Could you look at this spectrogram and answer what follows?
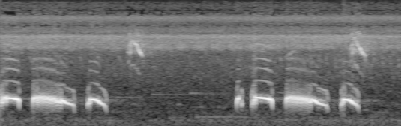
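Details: Spotted dove coos offered as a lure, two matching phrases: a sharp pip, a level coo, a longer vibrating coo and a downward-sliding coo. Between them are a quiet pause and a single high squeak from another bird.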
